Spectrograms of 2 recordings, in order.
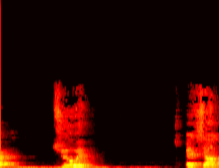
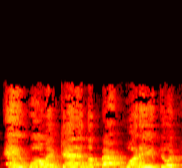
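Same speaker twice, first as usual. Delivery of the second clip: higher, loud-edged calling out at a woman; scolding men; 5 semitones higher, 4 dB louder than usual. Acted. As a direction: bark orders like indignant men in a crowd.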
